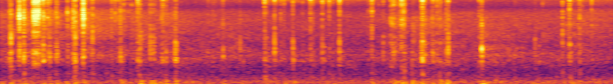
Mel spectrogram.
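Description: Faint typing on a computer keyboard: an irregular run of soft keystroke clicks.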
